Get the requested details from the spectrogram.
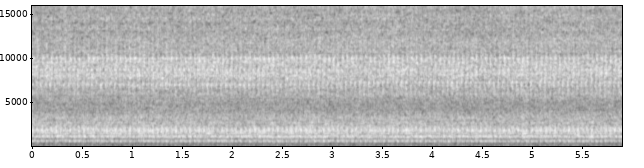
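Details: Magna Force air compressor after repairs, building pressure toward a 160 cutoff: steady, even motor-and-pump drone with fast regular chug, no knocks or squeals; running normally.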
